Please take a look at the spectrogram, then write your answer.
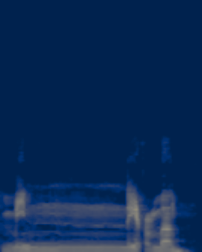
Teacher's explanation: it is one nun we are pronouncing with shadda and ghunnah. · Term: idgham with ghunnah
